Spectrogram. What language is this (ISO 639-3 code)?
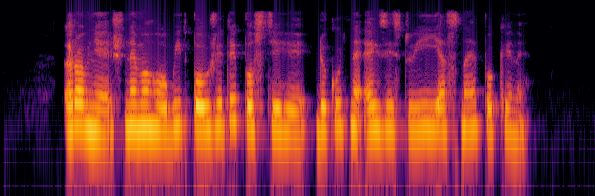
ces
